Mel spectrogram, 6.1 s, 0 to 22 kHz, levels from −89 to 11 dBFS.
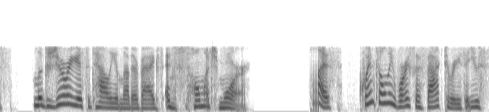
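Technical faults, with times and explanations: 3.92–3.98 s, packet loss with last packet repeated: about 60 ms of audio went missing, which fits three 20 ms packets, and the receiver just kept replaying the last good chunk until fresh data showed up. Since those repeats don't line up with the pitch of the speech, you get a quick robotic stutter with a buzz at roughly 50 Hz, the packet rate, riding over the telephone-band G.711 sound that tops out at 4 kHz.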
